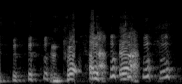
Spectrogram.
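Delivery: high, loud cackling laugh; loud laughter. Real, not acted. Player amused by Nicholas's note, loud laughter.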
